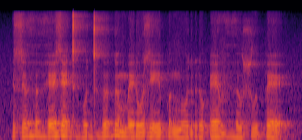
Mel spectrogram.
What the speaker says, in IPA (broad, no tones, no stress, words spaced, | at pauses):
zəɦə ɦɛzɛdʱo dʱəɠəmɛ ɾo zepə ŋoro ʔɛv ɦə sʷe pɛ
